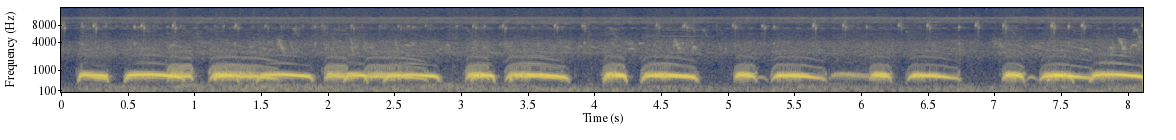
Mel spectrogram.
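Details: Wild spotted dove taken by trapping, prized for its strong call: a dense run of about a dozen coo phrases over eight seconds, short wavering notes alternating with longer smooth, slightly descending coos, low rumble beneath.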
